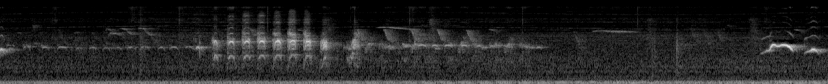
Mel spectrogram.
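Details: Greater green leafbird in lively, vigorous song: a long thin whistle, then a fast train of about nine sharp, clicking notes, a softer warbled passage, and a loud slurred whistle at the close.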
